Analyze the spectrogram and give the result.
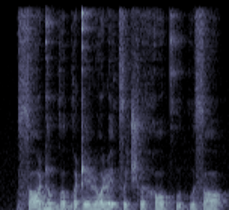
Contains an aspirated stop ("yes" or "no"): yes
